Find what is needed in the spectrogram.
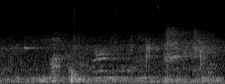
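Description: Indistinct voices of children and adults talking in a room, with a couple of short clicks or knocks, about halfway through and near the end.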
